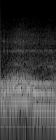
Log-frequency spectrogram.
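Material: Nothing is struck.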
